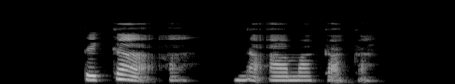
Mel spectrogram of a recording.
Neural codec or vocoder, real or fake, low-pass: none; real; 7.2 kHz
